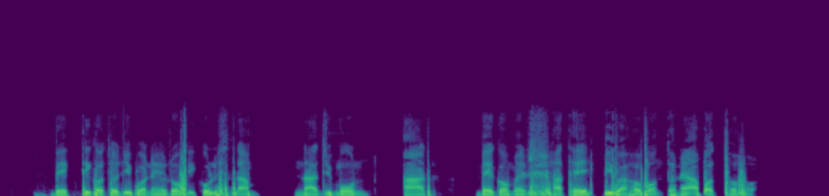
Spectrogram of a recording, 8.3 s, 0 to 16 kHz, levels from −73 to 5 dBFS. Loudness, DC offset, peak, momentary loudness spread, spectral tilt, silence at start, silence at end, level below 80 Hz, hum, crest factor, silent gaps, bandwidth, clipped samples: -18 LUFS; under 0.1%; -2 dBFS; 9 LU; -8.5 dB/octave; 0.35 s; 0.75 s; -42 dBFS; none; 16 dB; 2.63-2.80 s, 2.86-2.90 s, 3.80-3.84 s, 3.94-4.00 s, 4.62-4.69 s, 7.19-7.24 s; 7.2 kHz; under 0.1%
